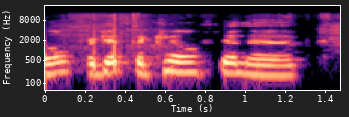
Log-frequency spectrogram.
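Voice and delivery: mock breezy cheerful tone. Quoting a film line about killing Philip: imitating a jovial tone. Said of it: "in such a jovial tone".

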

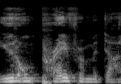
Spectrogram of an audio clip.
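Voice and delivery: evil, horrible, demon-like voice. Recounting a voice heard while praying that night: horrible demonic voice. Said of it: "a horrible demonic voice that said".

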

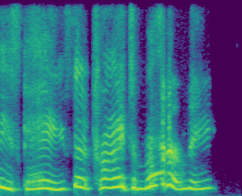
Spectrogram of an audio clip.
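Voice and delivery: very high, panicked pleading voice. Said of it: "the panic in her voice".

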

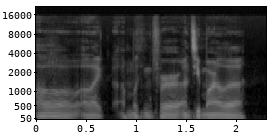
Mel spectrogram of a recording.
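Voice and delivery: put-on half-asleep, drowsy voice. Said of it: "half asleep, like, zombie mode".

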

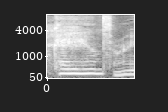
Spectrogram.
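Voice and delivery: whispering shyly. A returning guest apologizes to the hosts about the microphone, in a shy whisper. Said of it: "now I'm whispering because I'm shy".

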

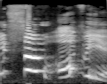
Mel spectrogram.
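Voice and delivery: speaking through laughter. Teasing a quiz contestant who can't find the answer, laughing while talking. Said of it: "I can't stop laughing that you haven't got this".

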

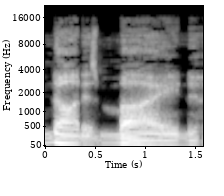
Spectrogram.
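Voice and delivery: put-on menacing voice. Recapping a story, quoting Carr as everyone splits up, mock-menacing. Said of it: "said menacingly".

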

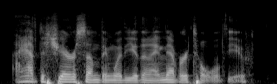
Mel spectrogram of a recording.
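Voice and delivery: ordinary talk, nothing marked

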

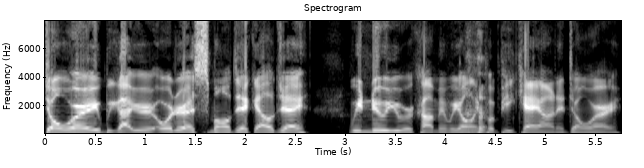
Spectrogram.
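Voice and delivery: loud, belted, cocky mock delivery guy voice.

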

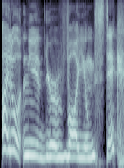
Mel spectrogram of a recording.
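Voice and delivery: grand, trained classical theater voice. Retelling how Chris addressed the crowd from the front of the stage, in his theater voice. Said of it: "in his most classically trained theater voice".

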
